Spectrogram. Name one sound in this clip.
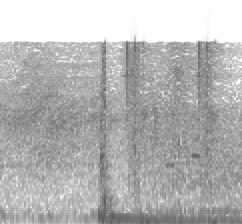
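A game character jumps from a flying vehicle with a sudden whoosh.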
